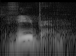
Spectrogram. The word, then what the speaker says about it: Vibram: i go by the way that the founder pronounces it which is vibram so it's actually vapor well it's acceptable it's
